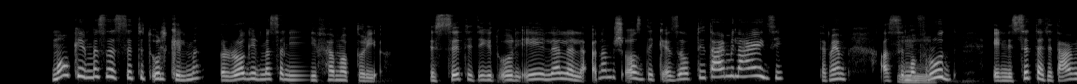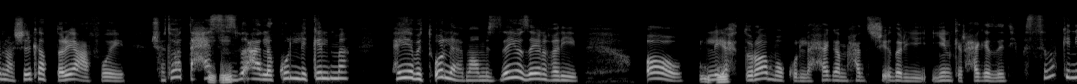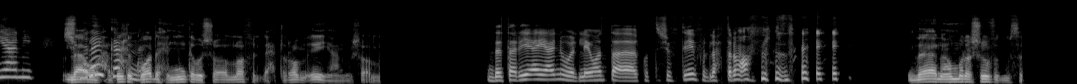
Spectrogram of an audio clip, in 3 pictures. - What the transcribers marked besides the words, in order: tapping; laughing while speaking: "عاملة إزاي"
- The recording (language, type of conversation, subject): Arabic, unstructured, إزاي بتتعامل مع مشاعر الغضب بعد خناقة مع شريكك؟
